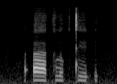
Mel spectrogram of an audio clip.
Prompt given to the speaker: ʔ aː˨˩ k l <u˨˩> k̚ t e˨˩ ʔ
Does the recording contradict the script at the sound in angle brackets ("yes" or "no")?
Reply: yes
